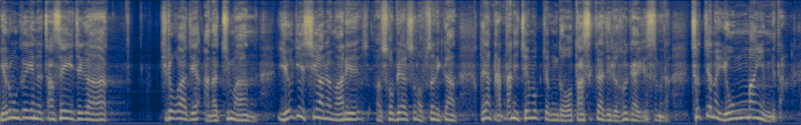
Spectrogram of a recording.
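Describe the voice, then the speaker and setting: At a very fast pace, a man talks with a high pitch, a dark, mellow tone and very even loudness. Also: ordinary pitch variation. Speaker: retired pastor. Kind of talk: sermon. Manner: formal.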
